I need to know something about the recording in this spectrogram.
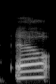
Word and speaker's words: all: Blue and pink are children's clothing colors all around the world. Okay, now you have to pronounce this as all. Not L, okay? Not L. All. All. All.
